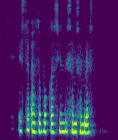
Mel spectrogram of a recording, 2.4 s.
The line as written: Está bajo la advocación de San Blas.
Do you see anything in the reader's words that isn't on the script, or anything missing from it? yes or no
yes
